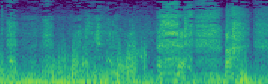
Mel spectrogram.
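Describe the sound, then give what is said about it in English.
Heavy, labored breathing from a cyclist climbing toward the switchbacks on the Donut Ride, about a quarter mile out, rough gasping breaths buried in a constant roar of wind buffeting the microphone, with faint voice-like sounds mixed in. “And there's some heavy breathing.”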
